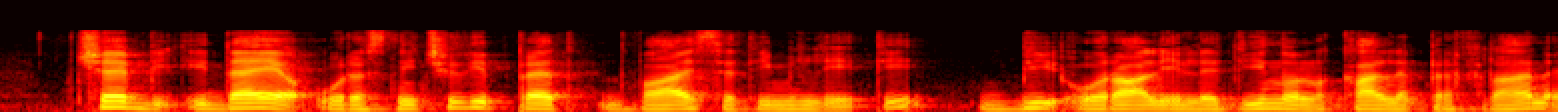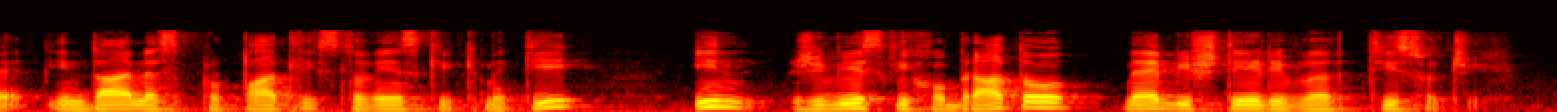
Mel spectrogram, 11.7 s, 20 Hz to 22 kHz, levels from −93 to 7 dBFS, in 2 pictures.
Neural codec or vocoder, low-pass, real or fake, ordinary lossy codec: codec, 16 kHz, 4 kbps, FunCodec, trained on Chinese and English, 50 frames a second; none; fake; none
